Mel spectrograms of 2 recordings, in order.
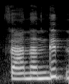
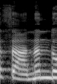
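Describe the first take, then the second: First: सानंदित ending in -it; wrong form. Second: Said in the usual way. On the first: Shown as a demonstration. Teacher rejects a misspelling, सानंदित ending in -it. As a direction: add -it to end सानंदित. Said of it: "सानंदित नहीं होगा". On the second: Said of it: "सानंद होता है".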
